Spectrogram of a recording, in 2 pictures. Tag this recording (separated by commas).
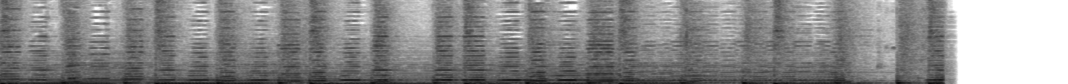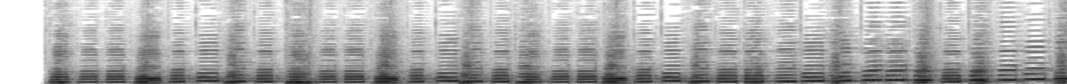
playing accordion, Accordion, Music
